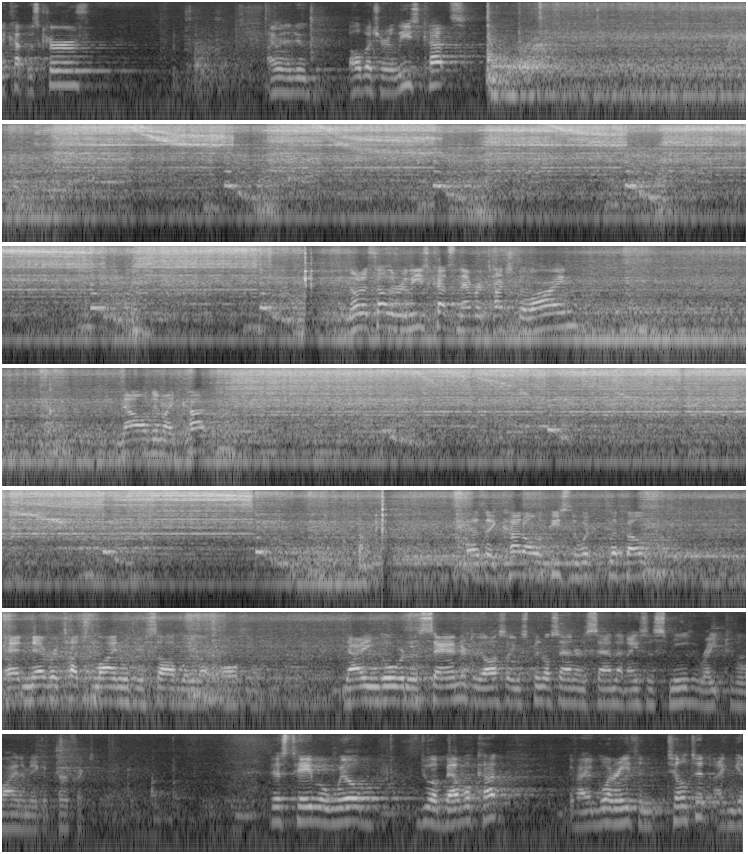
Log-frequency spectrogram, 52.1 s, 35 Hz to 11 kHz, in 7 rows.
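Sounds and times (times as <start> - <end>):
band saw cutting wood: 5.2 - 42.1
band saw motor hum: 5.2 - 42.4.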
